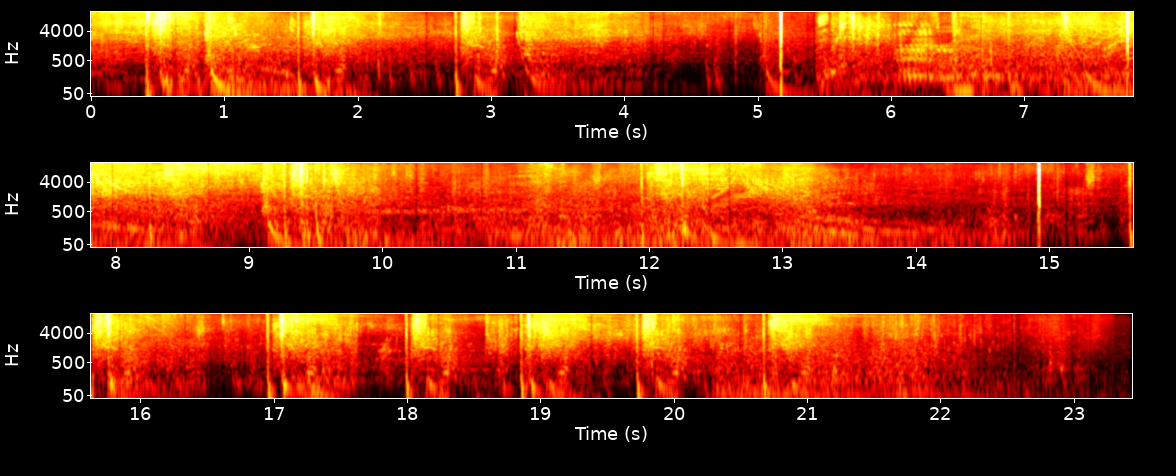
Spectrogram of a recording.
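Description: Gunshots and energy blasts fire in quick bursts.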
